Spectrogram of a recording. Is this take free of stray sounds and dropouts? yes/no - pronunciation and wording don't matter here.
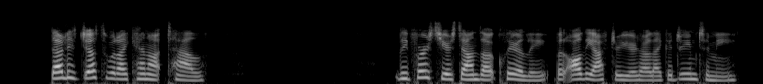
yes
